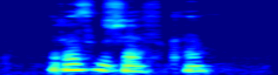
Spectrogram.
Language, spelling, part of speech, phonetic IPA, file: Polish, rozgrzewka, noun, [rɔzˈɡʒɛfka], LL-Q809 (pol)-rozgrzewka.wav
